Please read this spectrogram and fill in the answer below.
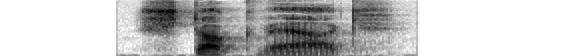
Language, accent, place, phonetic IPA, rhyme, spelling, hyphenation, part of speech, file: German, Germany, Berlin, [ˈʃtɔkˌvɛʁk], -ɛʁk, Stockwerk, Stock‧werk, noun, De-Stockwerk.ogg
- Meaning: floor, storey, level (of a building)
